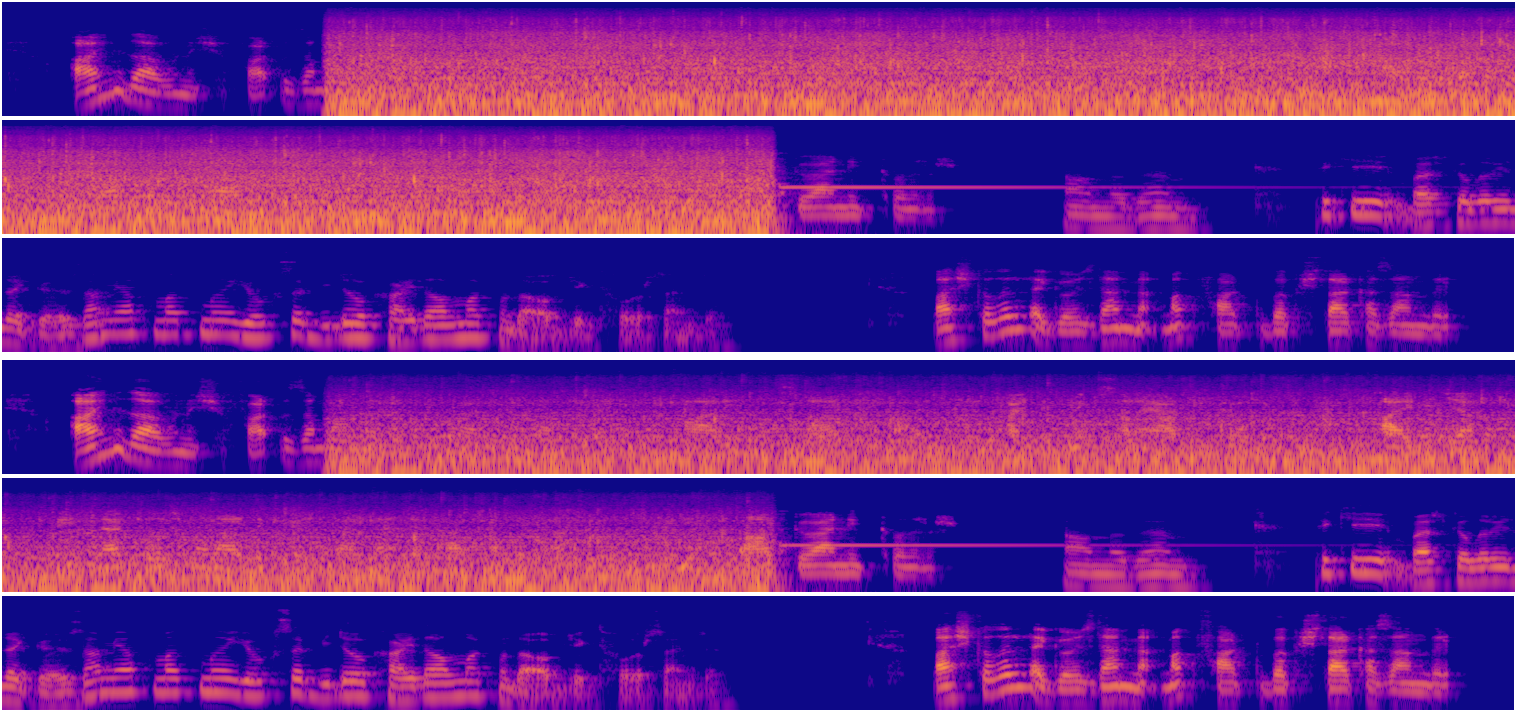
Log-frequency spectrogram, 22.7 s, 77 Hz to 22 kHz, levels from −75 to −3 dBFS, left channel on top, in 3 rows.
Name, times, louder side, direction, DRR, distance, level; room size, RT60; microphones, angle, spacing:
voice 1, 0.0-3.1 3.4-6.4 6.9-7.4 7.8-12.3 19.5-22.4, right 5 dB, 40° right, 0.4 m, -35 dB
sound 1, 1.6-11.4, left 5 dB, 40° left, 0.4 m, -25 dB
voice 2, 6.9-7.3 12.9-13.5 13.8-18.7, right 2 dB, 90° right, 1.1 m, -38 dB
Keyboard (musical), 11.4-14.0, left 2 dB, 15° left, 0.8 m, -44 dB
9.6 x 4.3 x 2.3 m
head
